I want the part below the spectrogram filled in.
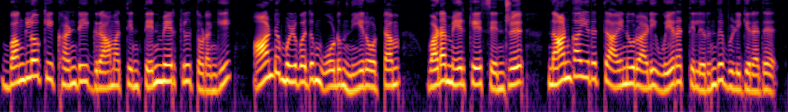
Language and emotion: Tamil, neutral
